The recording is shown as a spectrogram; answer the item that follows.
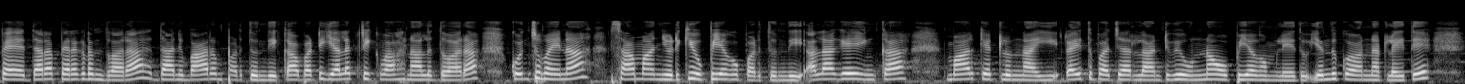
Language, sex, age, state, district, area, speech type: Telugu, female, 30-45, Andhra Pradesh, Chittoor, urban, spontaneous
